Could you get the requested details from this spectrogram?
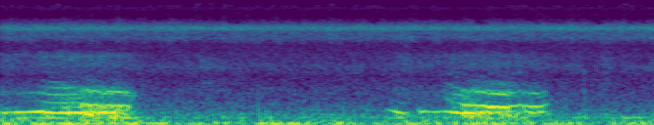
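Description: Two soft, rasping, tonal breathing sounds about two seconds apart over a steady room hum, fitting a sleeping cat's snoring.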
